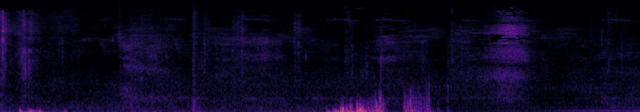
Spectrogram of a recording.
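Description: Handling noise on a phone's microphone: a short run of low bumps near the start and a louder cluster about three and a half seconds in, with soft rustling as the phone moves among wet loquat leaves.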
